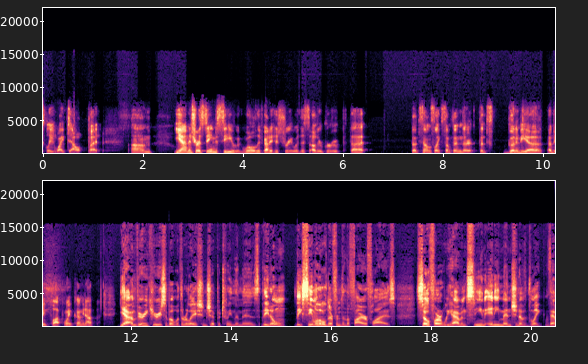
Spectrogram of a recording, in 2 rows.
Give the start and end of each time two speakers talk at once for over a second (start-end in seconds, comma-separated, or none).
none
